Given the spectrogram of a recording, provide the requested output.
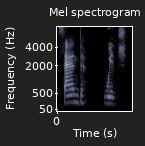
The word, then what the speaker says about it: sandwich: Also, if you like to eat sandwiches, you don't need to say sandwich, okay? We say sandwich. So the D is silent.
